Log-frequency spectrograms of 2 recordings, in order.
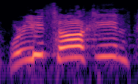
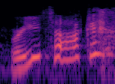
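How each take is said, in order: First: High, loud, overly innocent "Were you talking?"; hammed-up clueless husband, pitched way up; mock innocent husband. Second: High pitched innocent question; mock innocent husband. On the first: Pastor jokes how husbands dodge their wives, high and innocent. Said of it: "That's not the right one". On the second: Pastor repeats the joke line for Corey, high and innocent. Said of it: "Write that down".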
